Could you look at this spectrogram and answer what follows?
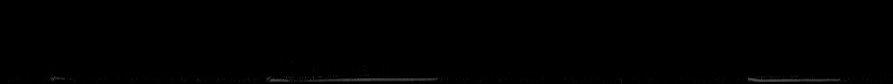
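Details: Sleeping pet cat snoring: two drawn-out, humming snores in a quiet room, a normal sound during sleep.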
